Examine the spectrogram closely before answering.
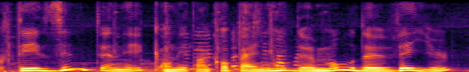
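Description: Her tone is dark and mellow. The woman's pitch shows ordinary variation. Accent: Quebec. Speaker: community radio host. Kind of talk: radio interview.

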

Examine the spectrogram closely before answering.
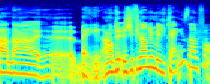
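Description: A woman with a slight Saguenay accent speaks at a very slow pace with lively intonation on a very clean recording with a silent background. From Montreal. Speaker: comedian, graduate. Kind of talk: radio interview. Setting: radio studio.

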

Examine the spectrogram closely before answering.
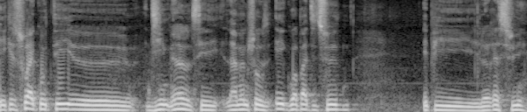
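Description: Speaking very slowly with long, frequent pauses, a man uses a dark, mellow tone at medium pitch, with fairly even intonation and very even loudness. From Quebec, Montreal (Rivière-des-Prairies). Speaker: rap label representative. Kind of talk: radio interview.

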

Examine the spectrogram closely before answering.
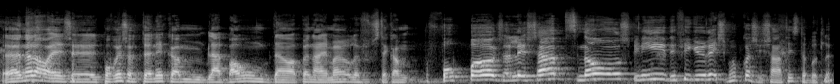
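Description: A man's fairly high voice at a fairly quick pace, very wide pitch swings, and noticeable background noise. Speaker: comedy writer. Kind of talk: casual chat.

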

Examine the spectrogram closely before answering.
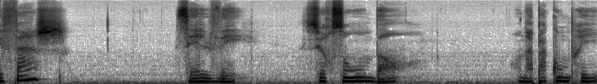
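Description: Very slowly and with long, frequent pauses, a woman speaks at a very deep, low pitch, somewhat breathy, with ordinary pitch variation and very even loudness. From France, Brittany (rural Finistère). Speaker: storyteller and poet. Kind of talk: radio interview; storytelling.

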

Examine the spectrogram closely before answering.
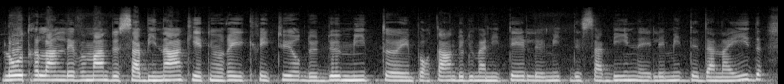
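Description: A woman with a Romanian accent speaks at medium pitch in a monotone, flat delivery. Noticeable background noise runs behind her. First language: Romanian (speaking French). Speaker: author and teacher. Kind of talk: radio interview. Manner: halting.

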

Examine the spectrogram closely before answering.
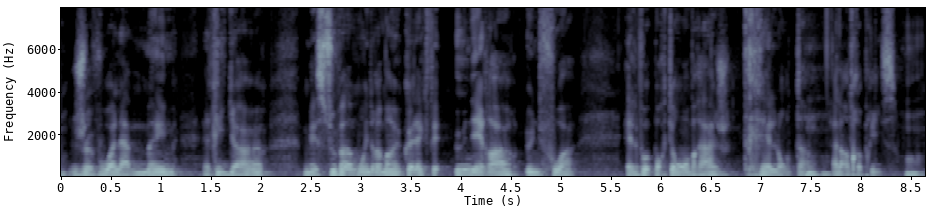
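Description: A man's unremarkable speaking voice, medium in pitch, with lively intonation, very even loudness and a moderate pace. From Montreal, Quebec (Montréal-Nord). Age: 20s. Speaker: TV news anchor. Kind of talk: interview. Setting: studio.

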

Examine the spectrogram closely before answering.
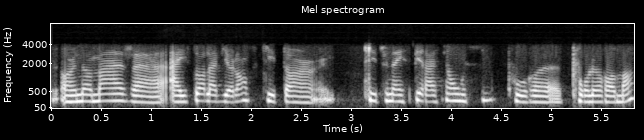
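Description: Her voice is a plain, everyday voice at a medium pitch. The woman keeps her intonation fairly even. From Quebec City. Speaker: novelist. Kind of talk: interview. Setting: phone call.

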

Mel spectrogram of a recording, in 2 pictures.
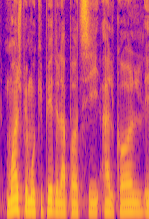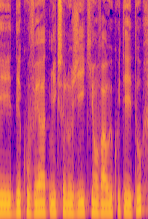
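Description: In a very clean recording with a silent background, a man speaks at a fairly slow pace in a medium-pitched, dark, mellow voice with flat, monotone intonation. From Haiti. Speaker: spirits event organizer. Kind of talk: radio interview.

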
